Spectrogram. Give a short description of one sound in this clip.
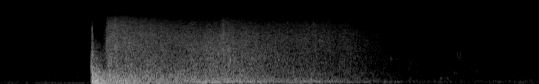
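A loud explosion booms close by, then rumbles and fades.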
